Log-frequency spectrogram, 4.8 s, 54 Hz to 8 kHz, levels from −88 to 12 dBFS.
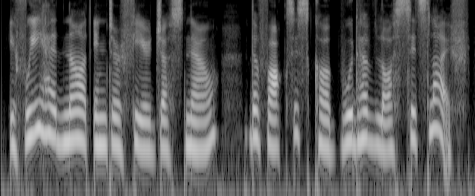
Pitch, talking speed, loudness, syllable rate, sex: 210 Hz, 190 wpm, -17 LUFS, 4.3 syllables/s, female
